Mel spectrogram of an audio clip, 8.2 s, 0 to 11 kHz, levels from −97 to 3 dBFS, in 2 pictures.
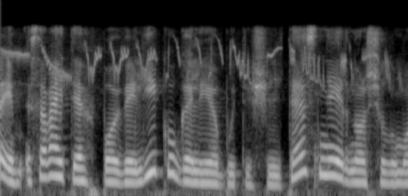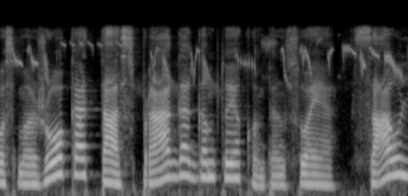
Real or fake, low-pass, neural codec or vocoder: real; 7.2 kHz; none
